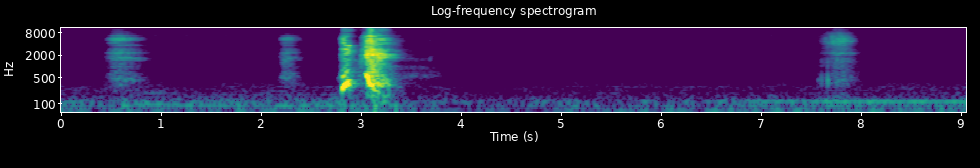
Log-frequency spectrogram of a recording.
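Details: Soft breathy intakes, then a forceful double sneeze and another quiet breath, from a person sick for several days with a possible cold; sneezing.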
